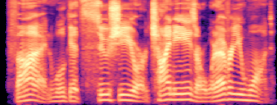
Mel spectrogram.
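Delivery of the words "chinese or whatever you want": ordinary delivery, nothing marked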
